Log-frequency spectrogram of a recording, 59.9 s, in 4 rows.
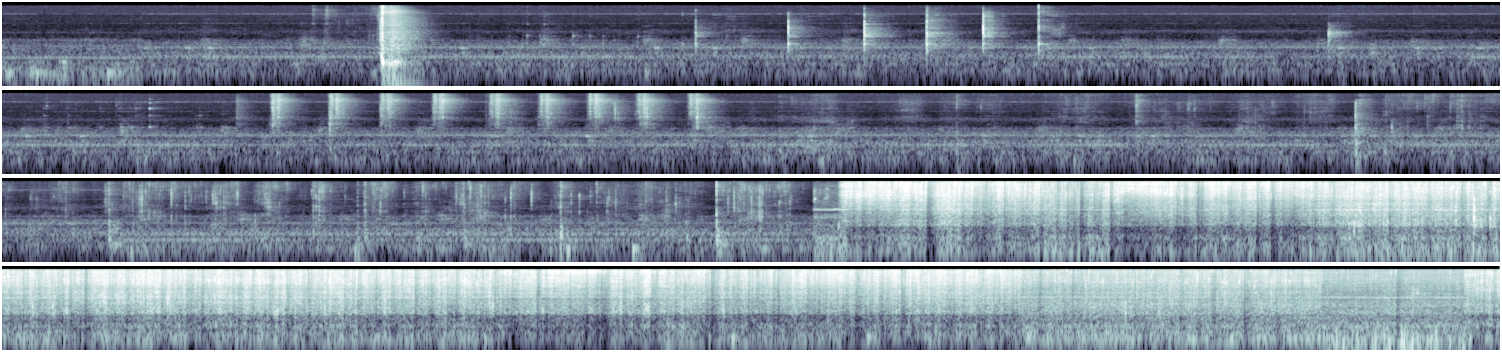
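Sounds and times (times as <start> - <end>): batter sizzling in hot oil: 38.2 - 59.9.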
